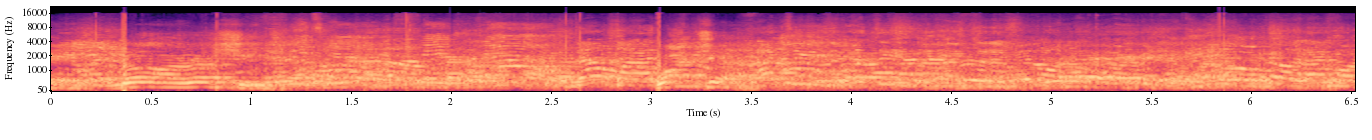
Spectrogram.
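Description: Loud, overlapping chatter of many voices in a crowded room, with people talking over one another.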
